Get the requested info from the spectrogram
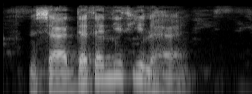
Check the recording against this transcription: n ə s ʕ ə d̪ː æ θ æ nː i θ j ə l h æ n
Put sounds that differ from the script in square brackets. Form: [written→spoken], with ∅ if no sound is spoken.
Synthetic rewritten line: n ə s ʕ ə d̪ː æ θ æ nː i θ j ə l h æ n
